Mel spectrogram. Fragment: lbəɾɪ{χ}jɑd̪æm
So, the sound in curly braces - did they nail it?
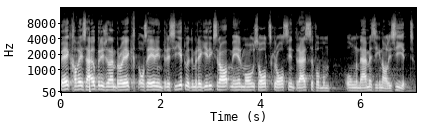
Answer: no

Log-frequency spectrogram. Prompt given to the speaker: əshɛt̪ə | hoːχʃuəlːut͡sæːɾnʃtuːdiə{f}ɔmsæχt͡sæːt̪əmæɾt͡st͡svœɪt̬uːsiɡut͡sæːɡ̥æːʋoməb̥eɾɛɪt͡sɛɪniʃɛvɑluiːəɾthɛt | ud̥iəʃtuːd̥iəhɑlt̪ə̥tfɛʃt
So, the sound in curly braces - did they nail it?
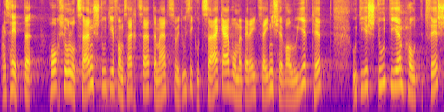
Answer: yes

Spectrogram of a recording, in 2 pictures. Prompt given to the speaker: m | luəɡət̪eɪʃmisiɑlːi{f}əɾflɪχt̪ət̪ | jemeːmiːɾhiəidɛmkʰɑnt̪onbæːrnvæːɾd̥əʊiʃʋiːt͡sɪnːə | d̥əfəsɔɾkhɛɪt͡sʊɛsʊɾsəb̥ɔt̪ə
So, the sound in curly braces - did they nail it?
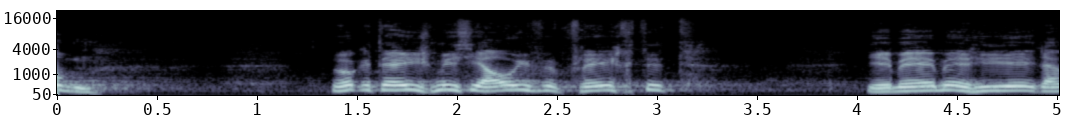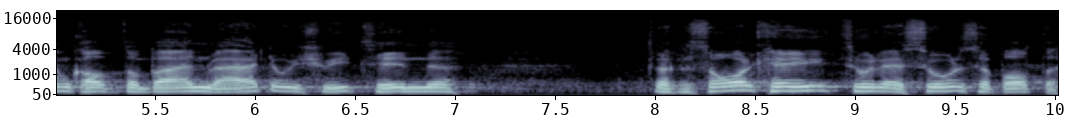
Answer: yes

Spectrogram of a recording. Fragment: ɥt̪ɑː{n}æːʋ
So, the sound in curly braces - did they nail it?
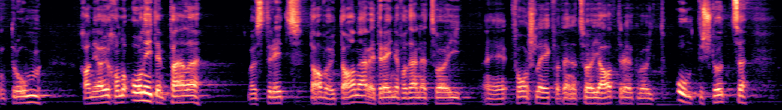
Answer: yes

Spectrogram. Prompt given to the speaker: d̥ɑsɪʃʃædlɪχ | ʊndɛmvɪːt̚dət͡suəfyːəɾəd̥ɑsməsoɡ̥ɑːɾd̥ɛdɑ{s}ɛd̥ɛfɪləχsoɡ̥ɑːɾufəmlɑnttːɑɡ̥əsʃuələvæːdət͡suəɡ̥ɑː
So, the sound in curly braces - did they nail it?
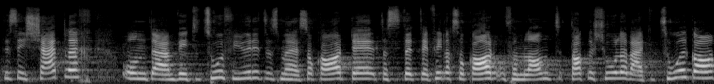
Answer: yes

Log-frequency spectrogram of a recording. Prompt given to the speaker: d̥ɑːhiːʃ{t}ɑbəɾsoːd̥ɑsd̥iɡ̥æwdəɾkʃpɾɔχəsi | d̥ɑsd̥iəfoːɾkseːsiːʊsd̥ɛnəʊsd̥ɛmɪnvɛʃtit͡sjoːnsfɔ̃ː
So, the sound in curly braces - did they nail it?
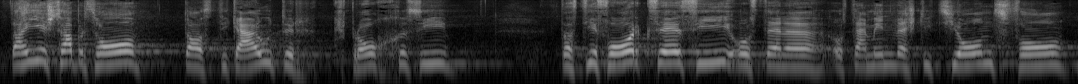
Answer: no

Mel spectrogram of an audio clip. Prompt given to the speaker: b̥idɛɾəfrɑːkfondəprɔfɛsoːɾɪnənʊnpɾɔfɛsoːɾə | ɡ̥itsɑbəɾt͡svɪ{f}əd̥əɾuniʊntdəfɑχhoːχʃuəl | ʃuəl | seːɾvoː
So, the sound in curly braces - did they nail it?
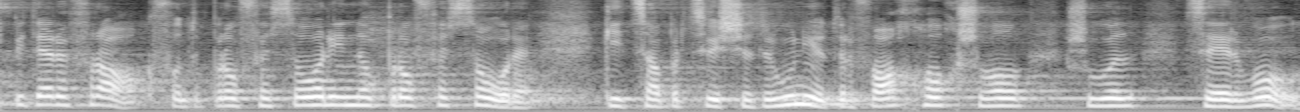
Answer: no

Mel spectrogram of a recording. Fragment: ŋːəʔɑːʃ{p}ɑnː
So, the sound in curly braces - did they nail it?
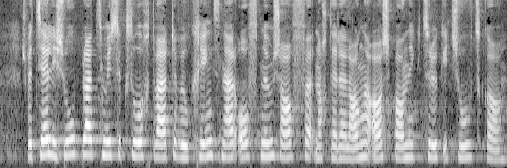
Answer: yes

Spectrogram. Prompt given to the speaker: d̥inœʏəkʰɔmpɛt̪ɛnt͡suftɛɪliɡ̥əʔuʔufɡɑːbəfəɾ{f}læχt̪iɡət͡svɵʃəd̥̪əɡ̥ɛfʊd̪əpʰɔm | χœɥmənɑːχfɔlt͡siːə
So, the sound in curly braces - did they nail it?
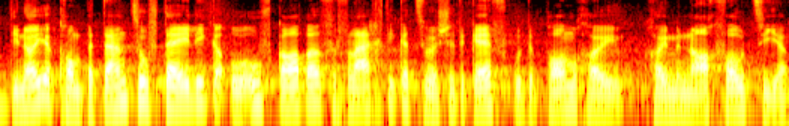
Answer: yes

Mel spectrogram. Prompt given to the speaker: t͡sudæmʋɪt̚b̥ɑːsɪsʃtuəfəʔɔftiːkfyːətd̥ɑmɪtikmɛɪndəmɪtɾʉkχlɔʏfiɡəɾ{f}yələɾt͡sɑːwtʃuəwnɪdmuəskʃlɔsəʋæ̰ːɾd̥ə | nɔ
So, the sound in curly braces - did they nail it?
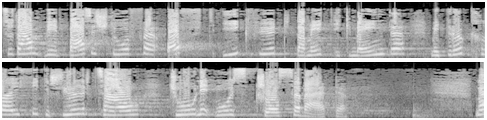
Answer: no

